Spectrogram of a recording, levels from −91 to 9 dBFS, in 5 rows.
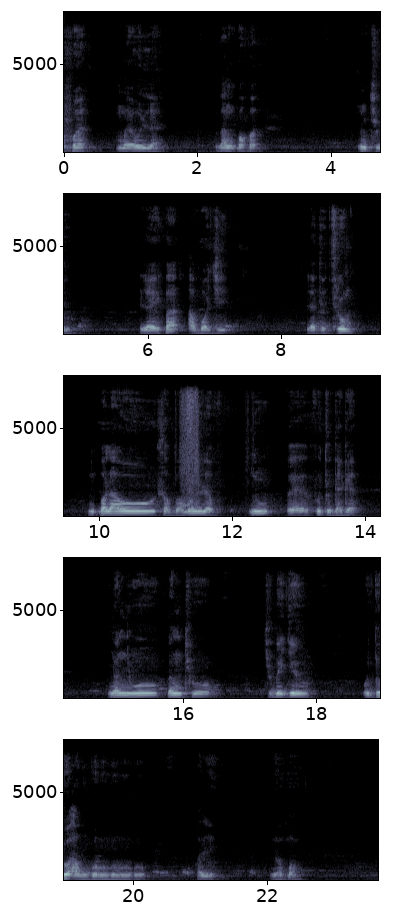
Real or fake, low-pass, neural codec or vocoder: real; 7.2 kHz; none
